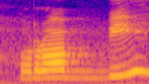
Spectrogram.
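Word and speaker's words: رَبِّي: তিনটি শব্দ পড়বো লি লামজের লি অর্থ জন্য রব্বি এখানে যেন রাব্বি না হয় খেয়াল করবেন রবাজবর রব বাজের বি রব্বি হরকতের উচ্চারণ তাড়াতাড়ি পড়তে হবে রব্বি রব্বি অর্থ হচ্ছে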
